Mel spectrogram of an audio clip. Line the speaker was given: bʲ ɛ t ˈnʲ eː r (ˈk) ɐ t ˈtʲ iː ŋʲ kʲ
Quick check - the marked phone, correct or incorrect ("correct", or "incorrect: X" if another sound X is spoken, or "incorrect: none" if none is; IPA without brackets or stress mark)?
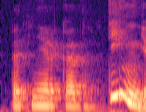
correct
